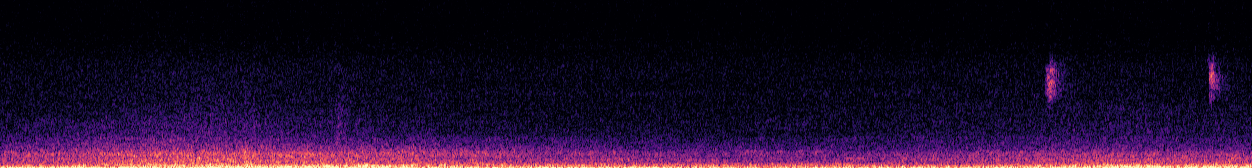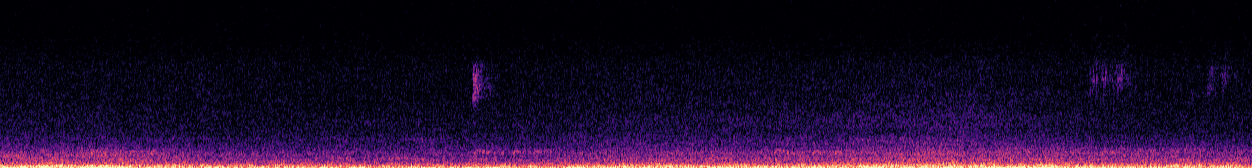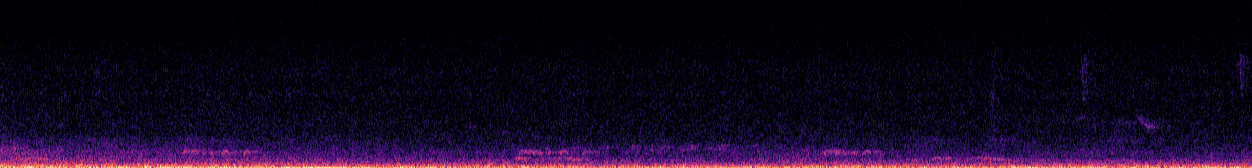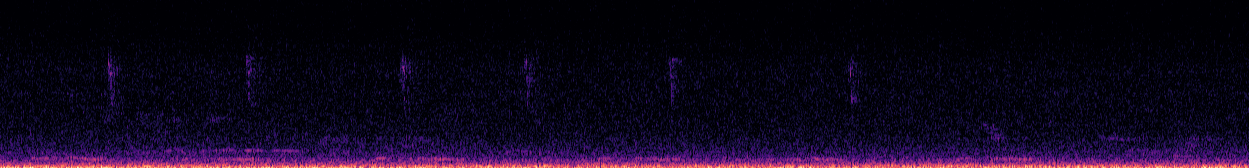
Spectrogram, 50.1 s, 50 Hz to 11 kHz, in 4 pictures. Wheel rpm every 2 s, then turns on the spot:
0, 0, 0, 0, 0, 0, 0, 0, 0, 0, 0, 0, 0, 0, 0, 0, 0, 0, 0, 0, 0, 0, 0, 0, 0.
none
